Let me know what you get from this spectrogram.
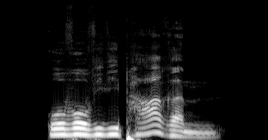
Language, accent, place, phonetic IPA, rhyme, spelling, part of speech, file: German, Germany, Berlin, [ˌovoviviˈpaːʁəm], -aːʁəm, ovoviviparem, adjective, De-ovoviviparem.ogg
- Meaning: strong dative masculine/neuter singular of ovovivipar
